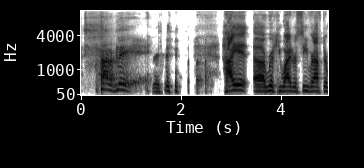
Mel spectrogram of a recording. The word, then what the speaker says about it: Charbonnet: And pronounced Charbonnet.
